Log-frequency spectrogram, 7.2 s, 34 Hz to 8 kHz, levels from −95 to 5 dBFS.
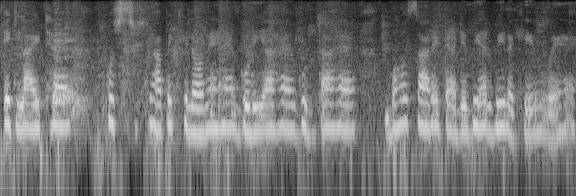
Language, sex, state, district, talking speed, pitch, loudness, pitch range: Hindi, female, Bihar, West Champaran, 165 wpm, 225 Hz, -19 LUFS, 210-240 Hz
